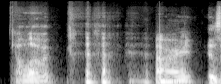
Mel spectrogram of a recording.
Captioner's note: chuckling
